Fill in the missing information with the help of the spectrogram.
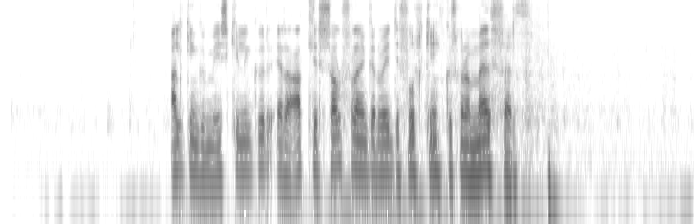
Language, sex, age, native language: Icelandic, male, 30-39, Icelandic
